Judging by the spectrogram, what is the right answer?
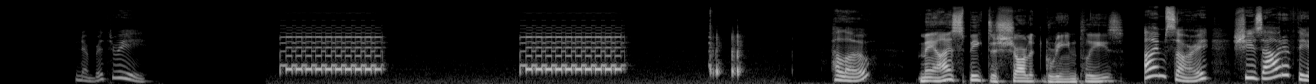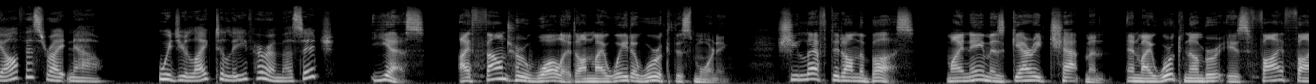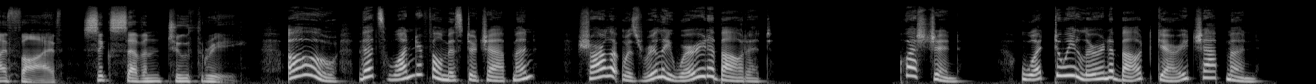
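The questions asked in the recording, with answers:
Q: What do we learn about Gary Chapman?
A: He found Charlotte's wallet on the bus.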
